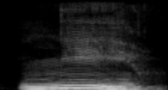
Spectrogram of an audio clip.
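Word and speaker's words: knee: транскрипції флегматик розглянемо тепер літеру K яка ніколи не вимовляється на початку слів якщо після неї йде N наприклад коліно ми будемо читати Ні Кей не прочитується Кей нема тому в транскрипції просто Ні відкритий склад тому подовжене голосна далі ніж найф в'язати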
